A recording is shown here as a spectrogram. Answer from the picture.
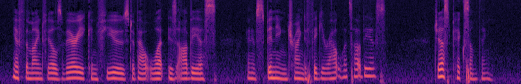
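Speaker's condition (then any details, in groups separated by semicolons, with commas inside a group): No condition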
